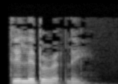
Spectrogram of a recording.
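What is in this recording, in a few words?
"deliberately", British English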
